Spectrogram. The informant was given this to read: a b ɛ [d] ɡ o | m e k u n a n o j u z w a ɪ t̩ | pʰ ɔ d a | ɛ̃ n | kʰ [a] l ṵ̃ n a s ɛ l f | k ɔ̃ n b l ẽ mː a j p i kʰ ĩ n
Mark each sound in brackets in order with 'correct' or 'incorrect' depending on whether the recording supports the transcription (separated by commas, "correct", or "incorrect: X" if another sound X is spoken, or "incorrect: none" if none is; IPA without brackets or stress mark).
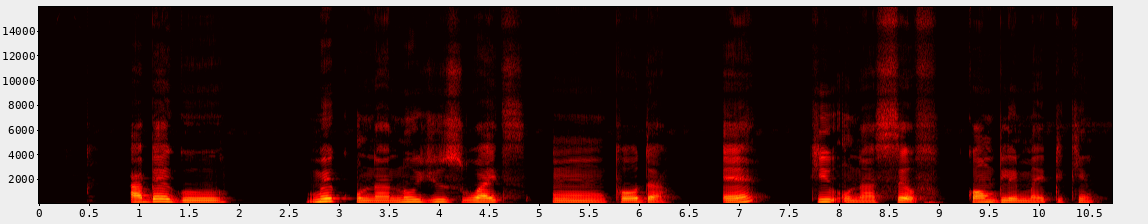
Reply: incorrect: none, incorrect: i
